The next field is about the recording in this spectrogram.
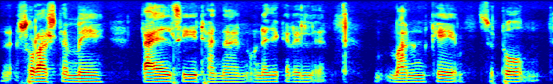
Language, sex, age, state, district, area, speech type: Sindhi, male, 60+, Gujarat, Kutch, urban, spontaneous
